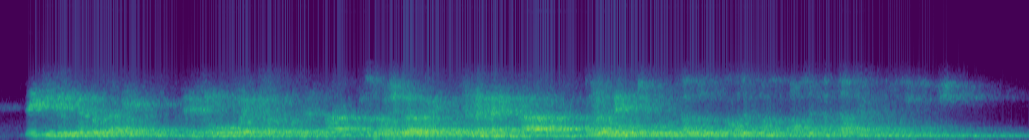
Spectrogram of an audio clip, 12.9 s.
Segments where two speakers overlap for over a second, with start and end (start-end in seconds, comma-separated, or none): none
